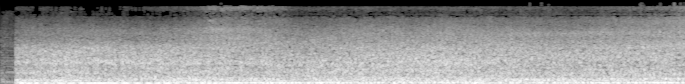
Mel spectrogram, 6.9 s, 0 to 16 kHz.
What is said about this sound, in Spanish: Pues así suena el tráfico en Birse de Acerca, justo bajo la plaza de Abastos, donde hemos contado en poquito más de cinco minutos alrededor de 70 vehículos, de los que una decena han sido autobuses urbanos, dos patinetes y una sola bicicleta.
